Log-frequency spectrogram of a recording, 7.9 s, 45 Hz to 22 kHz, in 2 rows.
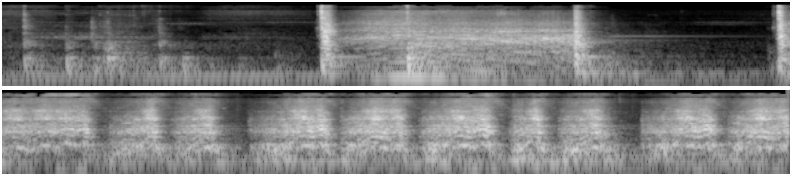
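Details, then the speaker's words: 1978 Ford Bronco Ranger XLT with 400 engine, sitting 20+ years, first start attempt with gas poured in carb: starter churns about 2.5 turns a second but never catches; distributor turns, ignition timing found one tooth off. Crank, no start. "Well, it does not like that. So let's see. It acts kind of like it didn't feel too happy about me putting some gas in it."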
